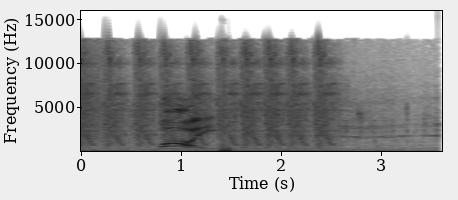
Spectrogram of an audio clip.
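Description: A laser weapon fires a buzzing, crackling beam.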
